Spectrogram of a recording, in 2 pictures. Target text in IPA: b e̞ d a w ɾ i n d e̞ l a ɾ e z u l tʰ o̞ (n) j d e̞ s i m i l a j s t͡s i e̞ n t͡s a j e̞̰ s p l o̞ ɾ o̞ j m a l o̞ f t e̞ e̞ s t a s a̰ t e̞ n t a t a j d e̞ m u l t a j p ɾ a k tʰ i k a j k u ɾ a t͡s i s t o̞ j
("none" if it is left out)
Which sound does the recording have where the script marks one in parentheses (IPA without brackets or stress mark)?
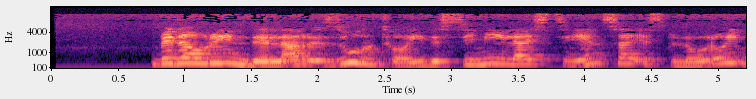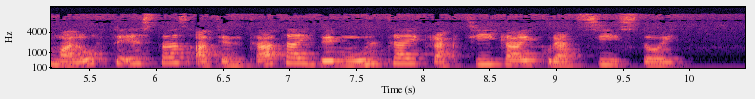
none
